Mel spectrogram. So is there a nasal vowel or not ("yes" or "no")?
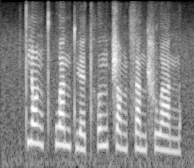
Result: no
